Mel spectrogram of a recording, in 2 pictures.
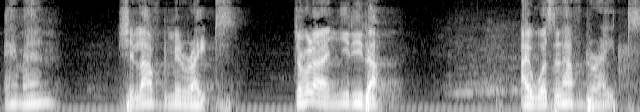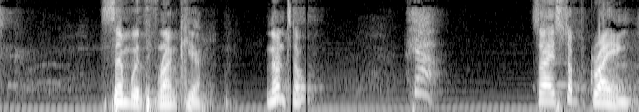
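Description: A middle-aged Ugandan pastor preaches in a high-pitched voice. He moves from loud, rising exhortations to soft, reflective asides. Along the way he calls for amens from the listeners and slips into phrases of a local language. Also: lively intonation, slow, long pauses. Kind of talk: sermon.

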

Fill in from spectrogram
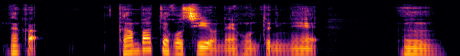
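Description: A man's voice: fairly low pitch, animated, moderate pace, mellow, no room sound, clean studio sound. A man chatting casually on his own while watching TV, with chatty asides and self-deprecating remarks. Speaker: solo podcaster.

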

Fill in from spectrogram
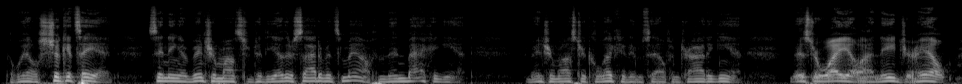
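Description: A man reading a children's story aloud in a calm, even narration. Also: medium pitch, brisk.

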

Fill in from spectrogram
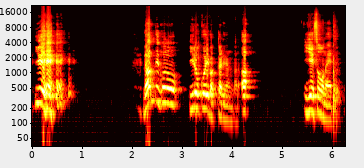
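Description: A man's voice: high voice, big pitch swings, a little fast. A man with a Kansai accent, co-hosting a casual podcast in an easygoing, bashful way. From Kansai, Japan. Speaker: podcast co-host, bartender. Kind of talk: casual chat.

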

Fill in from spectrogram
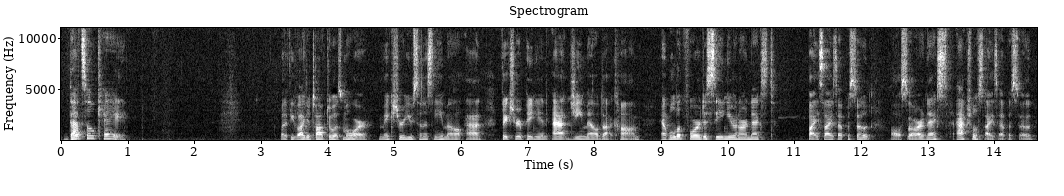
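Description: A woman's voice: extremely low pitch, animated, normal speed. A woman hosting a podcast in casual chat, chatty and upbeat, laughing easily. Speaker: podcast host.

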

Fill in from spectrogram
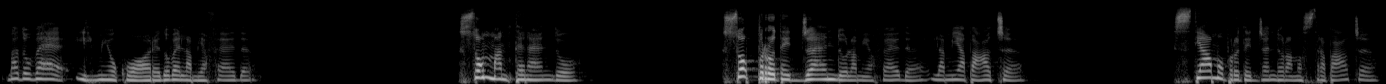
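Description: A woman's voice: mid-range voice, slow, pauses often, a little mellow. A woman preaching a sermon in an earnest, exhorting manner, repeating phrases for emphasis.

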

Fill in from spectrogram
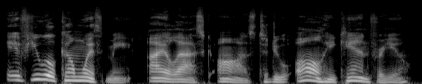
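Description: Man playing Dorothy, a gentle little girl, pitched up. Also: very animated, measured pace, no echo, clean studio sound. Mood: reassuring. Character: polite, sympathetic little girl, sweet and curious.

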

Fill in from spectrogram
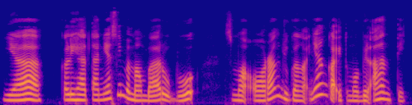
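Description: A woman's voice: fairly low pitch, animated, normal speed, a little mellow, dry recording, natural voice. A woman voicing a polite, careful visitor who speaks hesitantly to an older lady. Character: polite nervous young narrator character.

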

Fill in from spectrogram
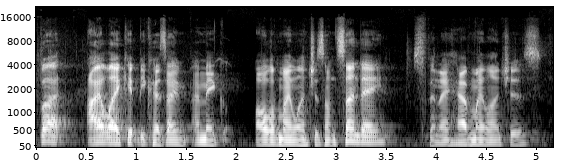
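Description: A man's voice: fairly low pitch, animated, normal speed, fairly bright tone, smooth. A man hosting a casual podcast chat, rambling and laughing often. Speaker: podcast host.

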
